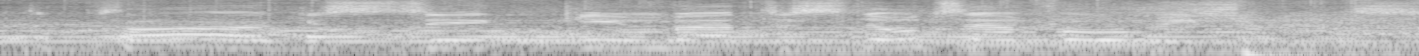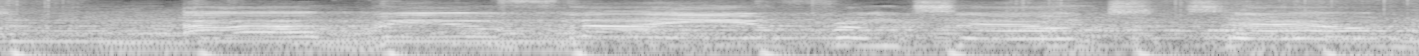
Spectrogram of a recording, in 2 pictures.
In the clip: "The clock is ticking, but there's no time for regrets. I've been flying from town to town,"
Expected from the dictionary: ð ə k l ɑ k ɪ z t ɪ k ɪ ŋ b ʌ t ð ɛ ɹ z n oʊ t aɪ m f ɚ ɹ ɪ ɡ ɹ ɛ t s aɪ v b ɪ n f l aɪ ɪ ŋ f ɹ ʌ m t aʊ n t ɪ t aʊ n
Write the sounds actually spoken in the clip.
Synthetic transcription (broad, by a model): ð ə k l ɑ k ɪ z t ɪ k ɪ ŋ b ʌ t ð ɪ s n oʊ t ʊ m f ɚ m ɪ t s aɪ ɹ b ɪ l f l aɪ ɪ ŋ f ɹ ʌ m t aʊ n t ɪ t aʊ n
